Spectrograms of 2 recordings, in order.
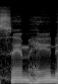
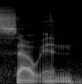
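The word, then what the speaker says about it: Samhain: admonished uh by the edit Bay it's not Sam Hayne it's sow in oh who can that's how you pronounce it that's how you pronounce it but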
